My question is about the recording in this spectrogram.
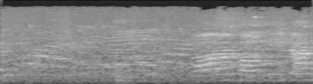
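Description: Speech: a voice speaking dialogue, dropping to a lull with a background of children's voices, then resuming about one and a half seconds in.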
